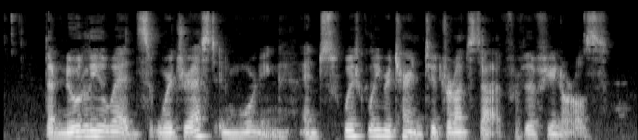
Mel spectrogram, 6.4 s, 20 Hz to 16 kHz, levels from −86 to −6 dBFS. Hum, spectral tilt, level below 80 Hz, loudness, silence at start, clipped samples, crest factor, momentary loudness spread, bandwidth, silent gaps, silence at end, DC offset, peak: none; -5.5 dB/octave; -52 dBFS; -23 LUFS; 0.45 s; under 0.1%; 18 dB; 10 LU; 11.5 kHz; none; 0.35 s; under 0.1%; -4 dBFS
